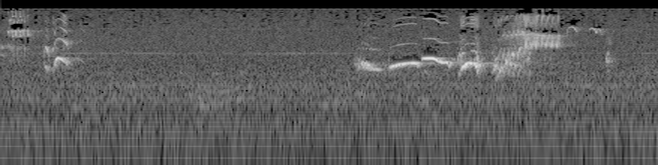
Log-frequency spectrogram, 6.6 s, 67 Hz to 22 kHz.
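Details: Eurasian blackbird singing in Utrecht, Netherlands, on 9 June 2014: a short opening note, a quiet gap, then a fluid phrase of slurred whistles ending in high squeaky twitters.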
